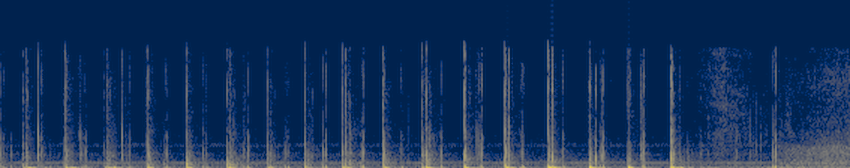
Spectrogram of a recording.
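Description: Long red nails tap quickly on the shiny flap of a glossy black patent faux leather messenger bag lying flat. The rapid series of short, dull taps is low and soft, with no ring. The tapping stops near the end, leaving only a faint hiss.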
